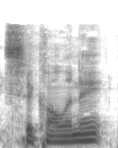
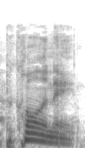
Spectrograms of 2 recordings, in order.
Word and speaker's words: picolinate: But I've read that taking a zinc, it's not polyacotinate. I'm not going to say it. Maybe I did say it right. – Picolinate. – Oh, yeah. Picolinate. Thank you.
